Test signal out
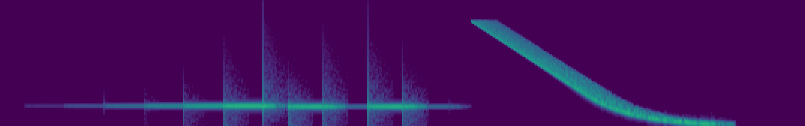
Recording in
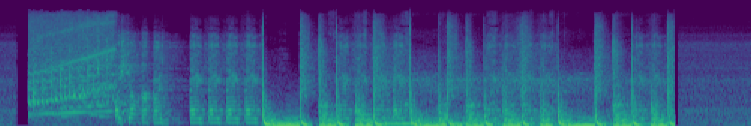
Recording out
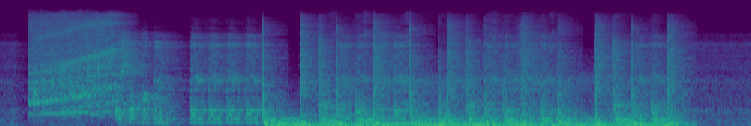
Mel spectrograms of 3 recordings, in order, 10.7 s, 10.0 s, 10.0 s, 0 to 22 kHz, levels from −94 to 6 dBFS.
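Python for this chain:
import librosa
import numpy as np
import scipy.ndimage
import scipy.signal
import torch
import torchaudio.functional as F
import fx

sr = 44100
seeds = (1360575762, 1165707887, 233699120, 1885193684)

y = fx.rev_gated(x, sr, seeds[0], gate_ms=350, shape='falling', drr_db=1.0)
y = y * 10.0 ** (-7.5 / 20.0)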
